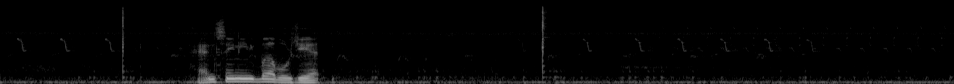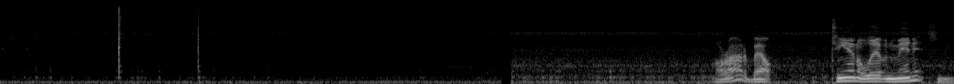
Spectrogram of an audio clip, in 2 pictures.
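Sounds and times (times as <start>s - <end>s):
bird chirping: 0.0s - 10.6s
sharp pops: 9.9s - 11.7s
low hum: 11.4s - 19.0s.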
